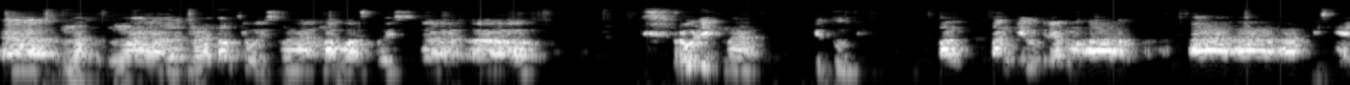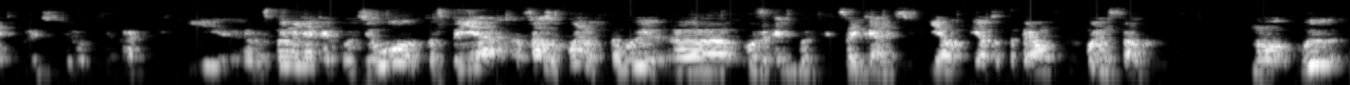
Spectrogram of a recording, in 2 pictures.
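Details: Adult man recorded before starting stuttering classes, describing his stuttering as severe, enough to prevent simple greetings and phone calls at work; stuttering.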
